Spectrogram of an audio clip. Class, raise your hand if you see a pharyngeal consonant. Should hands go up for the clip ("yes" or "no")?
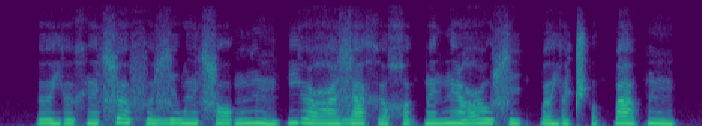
yes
